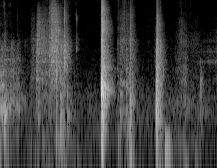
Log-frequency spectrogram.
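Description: A hand file scraping on a thin metal blade in a few short strokes: a soft stroke about a second in, then two sharper, louder strokes at about two and three seconds.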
